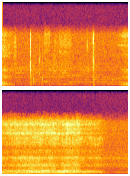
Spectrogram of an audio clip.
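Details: Man asleep with a cigarette in his mouth and his phone beside him, snoring: faint clicks, then one loud, rough, rattling inspiratory snore, then quiet breathing; described as his worst snoring yet.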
